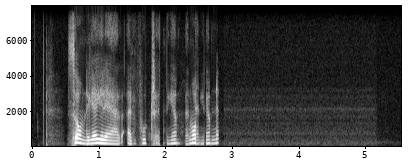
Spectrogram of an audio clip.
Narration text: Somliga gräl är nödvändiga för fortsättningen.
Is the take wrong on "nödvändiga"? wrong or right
wrong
